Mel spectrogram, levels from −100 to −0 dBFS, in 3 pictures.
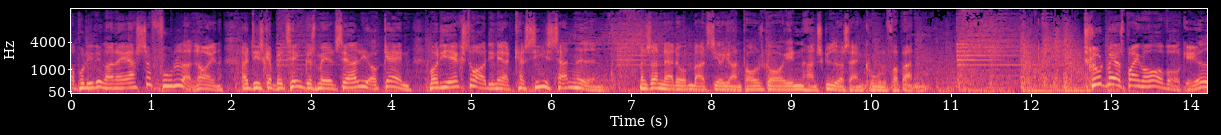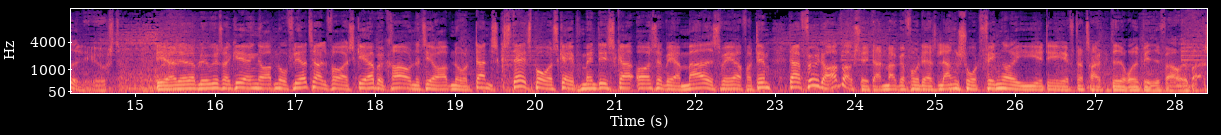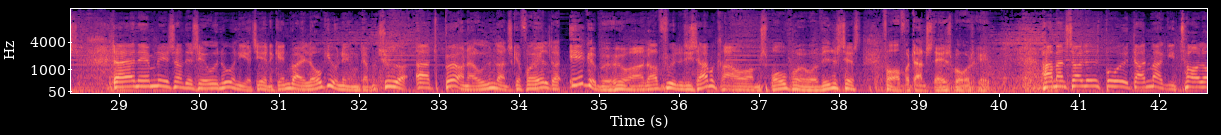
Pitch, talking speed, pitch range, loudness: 135 Hz, 190 wpm, 105-170 Hz, -24 LUFS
